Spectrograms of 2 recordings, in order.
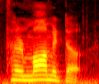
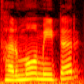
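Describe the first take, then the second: First: The stress falls before the 'meter' part. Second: The stress falls on the 'meter' part. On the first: The speaker calls it right. "it's thermometer" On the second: The speaker calls it wrong. "It's not thermometer"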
